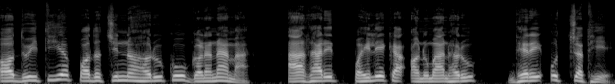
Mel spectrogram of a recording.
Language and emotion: Nepali, neutral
